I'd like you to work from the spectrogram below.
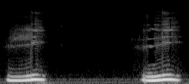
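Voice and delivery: "li" as bright "lee" with wide smile; smiling French li. Shown as a demonstration. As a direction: smile widely through "li". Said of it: "take a good breath".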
